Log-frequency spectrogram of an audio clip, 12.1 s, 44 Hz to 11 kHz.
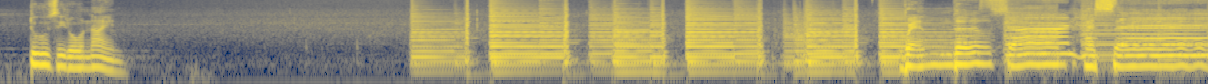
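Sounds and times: acoustic guitar strumming: 0:04.1 - 0:12.0.

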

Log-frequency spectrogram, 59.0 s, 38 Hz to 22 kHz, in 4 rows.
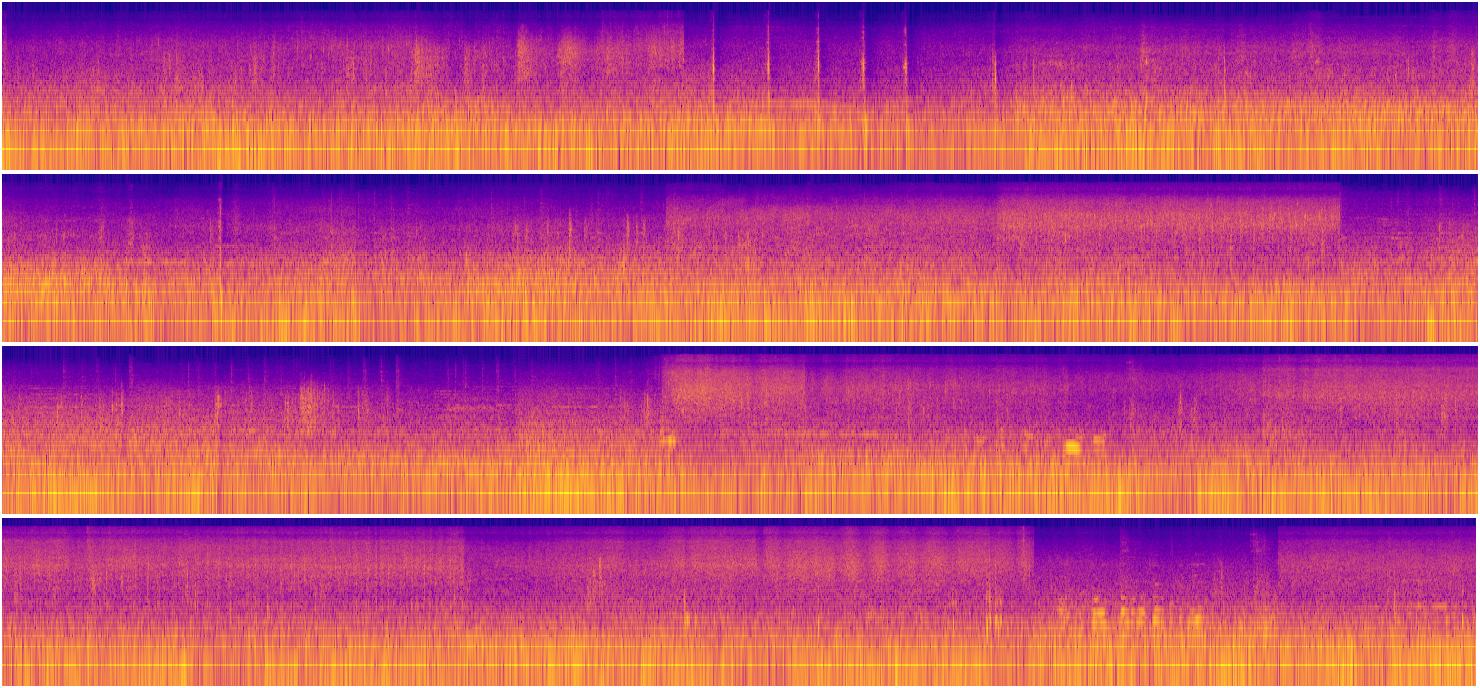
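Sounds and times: steady low rumble: 0:00.0 - 0:59.0
wind buffeting microphone: 0:00.0 - 0:59.0
fish sizzling in hot oil: 0:22.7 - 0:28.2, 0:36.1 - 0:39.6, 0:41.7 - 0:48.9, 0:50.3 - 0:54.6
fish sizzling in oil: 0:22.7 - 0:28.2, 0:36.1 - 0:39.6.

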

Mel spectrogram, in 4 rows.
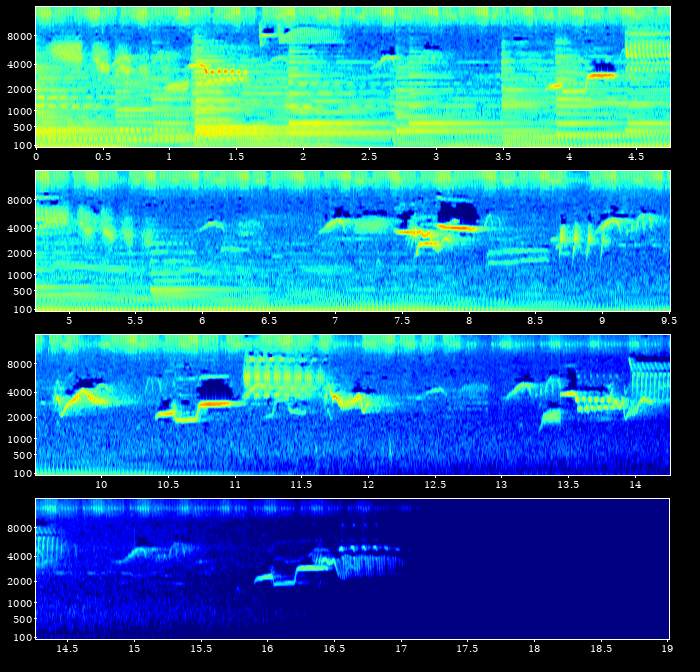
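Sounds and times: background music: 0:00.0 - 0:11.0
songbirds chirping and trilling: 0:00.0 - 0:17.0.

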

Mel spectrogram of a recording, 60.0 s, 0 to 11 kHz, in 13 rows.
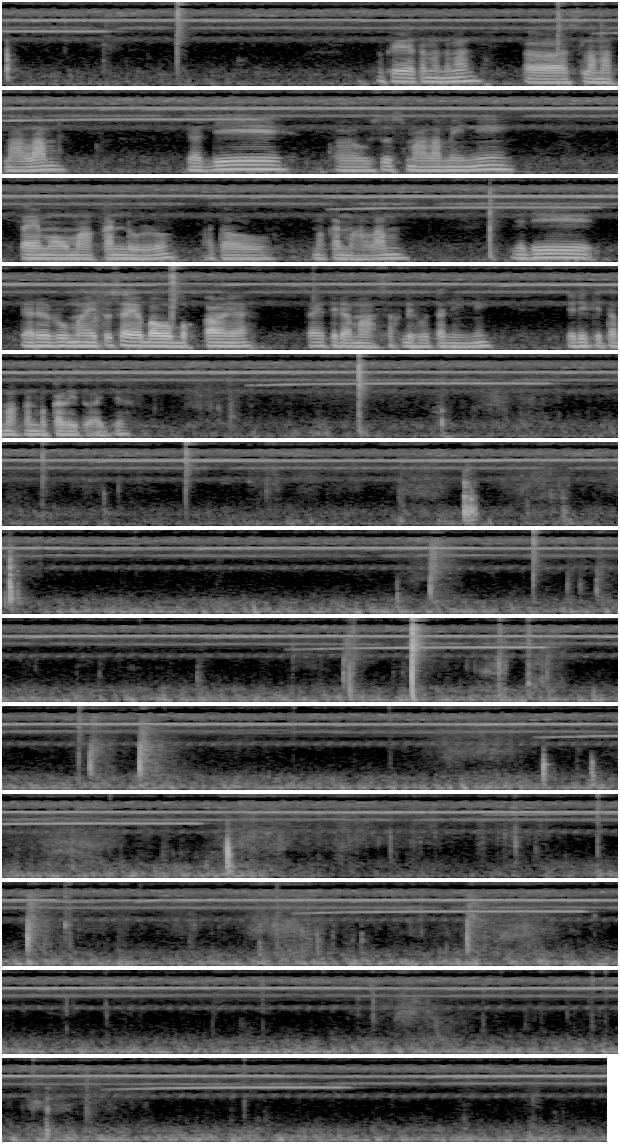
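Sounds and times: crickets shrilling: 0:00.0 - 0:59.9
rising insect call: 0:00.0 - 0:59.9.

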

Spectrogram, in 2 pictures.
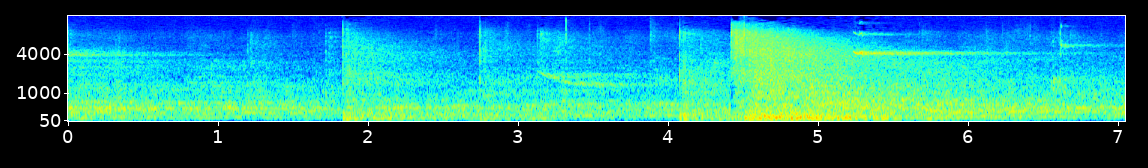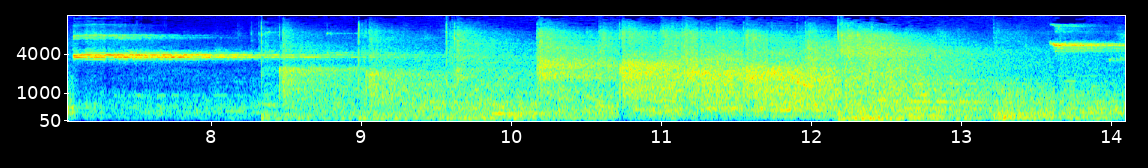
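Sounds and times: echoing gym noise: 0:00.0 - 0:14.0
referee's whistle: 0:07.1 - 0:09.0.

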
